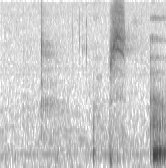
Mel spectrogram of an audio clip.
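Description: A near-silent pause in speech, broken by a few faint breathy, whisper-like sounds; a voice starts speaking again just before the end.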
